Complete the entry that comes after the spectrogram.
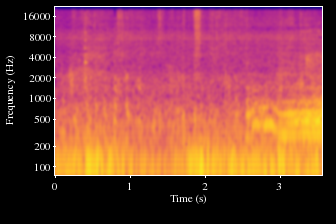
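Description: Chickens cluck inside a suburban homestead chicken house, soft scattered calls against low background rumble, with a clearer run of clucks toward the end.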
